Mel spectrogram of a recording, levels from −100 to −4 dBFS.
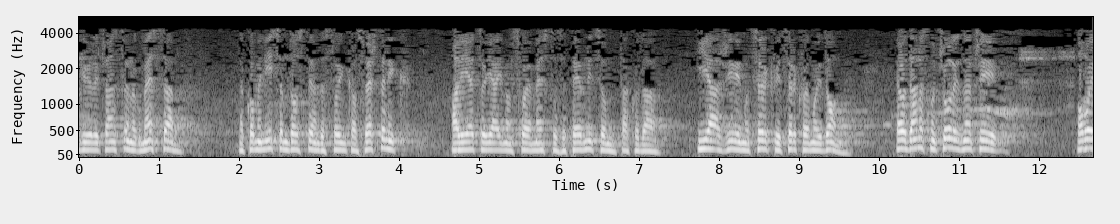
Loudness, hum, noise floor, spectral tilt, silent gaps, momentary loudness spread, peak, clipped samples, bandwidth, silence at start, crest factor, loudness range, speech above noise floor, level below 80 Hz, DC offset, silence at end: -17 LUFS; none; -42 dBFS; -13 dB/octave; none; 13 LU; -4 dBFS; under 0.1%; 4.5 kHz; 0 s; 14 dB; 1 LU; 25 dB; -46 dBFS; under 0.1%; 0 s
